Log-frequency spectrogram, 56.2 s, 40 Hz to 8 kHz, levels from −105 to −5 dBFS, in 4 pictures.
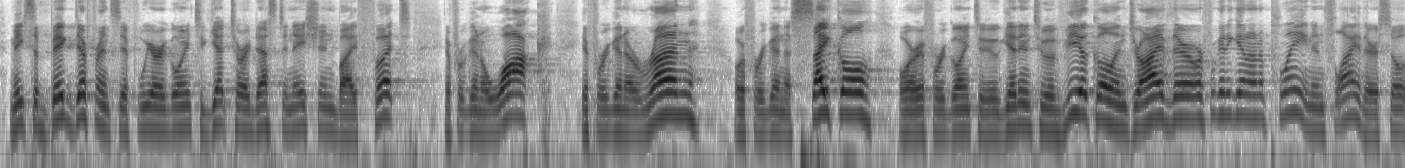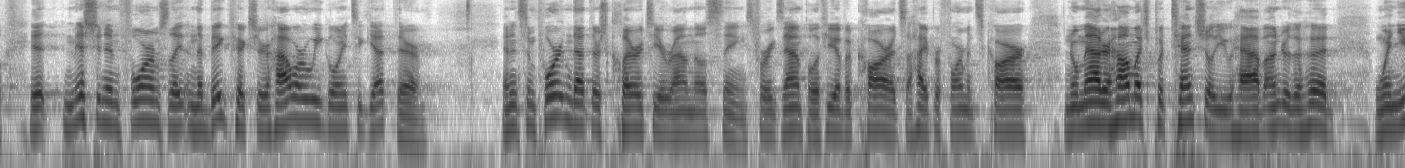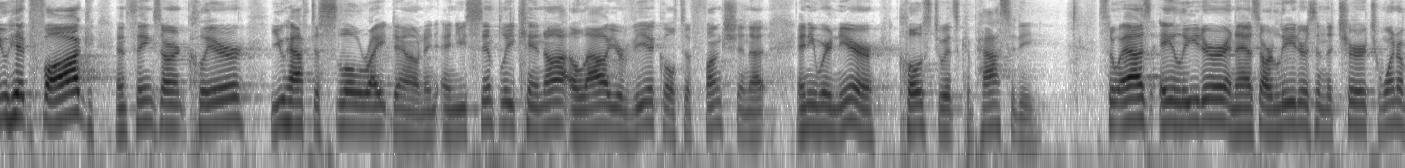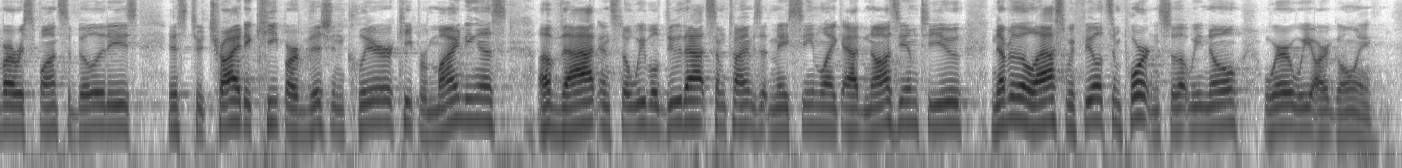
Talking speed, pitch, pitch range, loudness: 200 wpm, 145 Hz, 130-160 Hz, -28 LUFS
